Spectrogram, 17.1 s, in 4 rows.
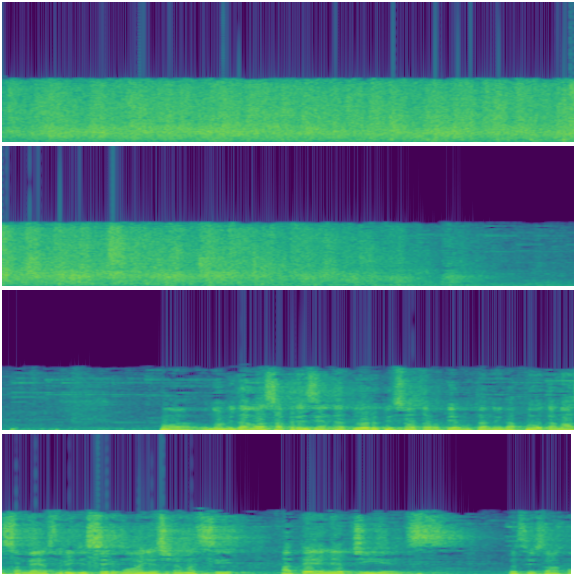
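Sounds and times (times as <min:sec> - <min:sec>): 
audience applause: 0:00.0 - 0:08.1
speech: 0:09.8 - 0:17.1.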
